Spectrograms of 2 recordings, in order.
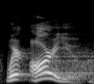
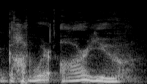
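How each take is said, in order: First: It is said angrily, like a taunt. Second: It is said softly, like a plea.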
